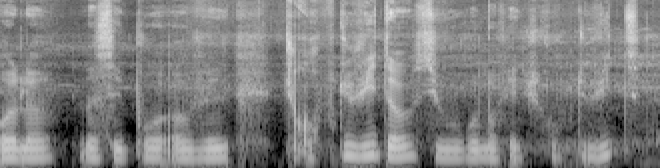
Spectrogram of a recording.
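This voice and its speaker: Soft-spoken and very deep in pitch, a woman talks at a fairly slow pace with monotone, flat intonation over noticeable background noise. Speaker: gaming YouTuber. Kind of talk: gameplay commentary.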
